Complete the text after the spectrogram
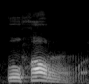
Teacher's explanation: ra-nya tabkhim, ra-nya dengan tebal.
